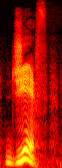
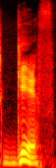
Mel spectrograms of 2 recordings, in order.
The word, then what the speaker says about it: GIF: According to him, the acronym is pronounced with a soft G, GIF, not GIF.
